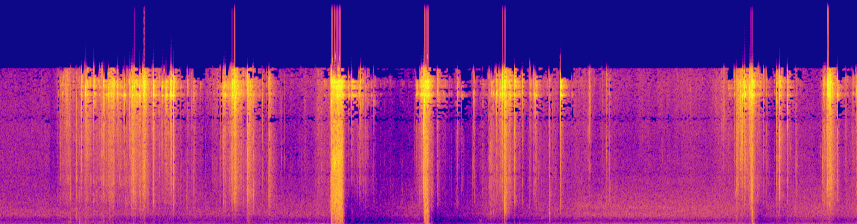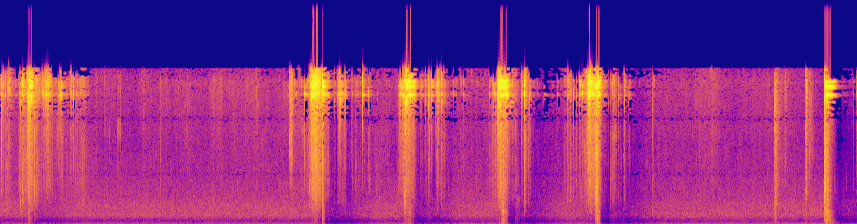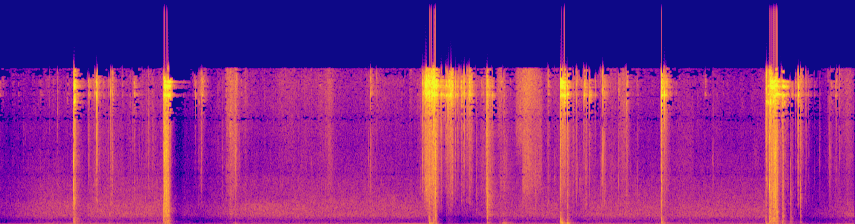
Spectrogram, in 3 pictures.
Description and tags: me smashing my bicycle chain against various surfaces.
